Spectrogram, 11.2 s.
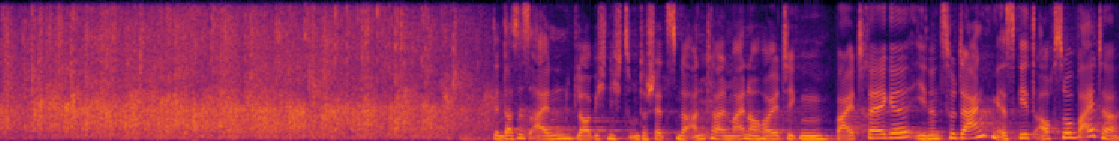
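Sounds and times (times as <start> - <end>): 
audience applause: 0.0 - 5.0
speech: 4.9 - 11.1.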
